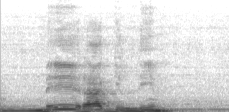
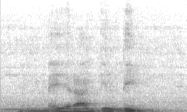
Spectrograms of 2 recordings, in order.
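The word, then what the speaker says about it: מרגלים: Toda palavra que tem dois Shevás, o primeiro é Shevá simples, o segundo é mudo, correto? Então eu tenho Meraglim, Meraglim, Meraglim.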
